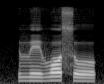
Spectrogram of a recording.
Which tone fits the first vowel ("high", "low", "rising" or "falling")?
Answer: low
